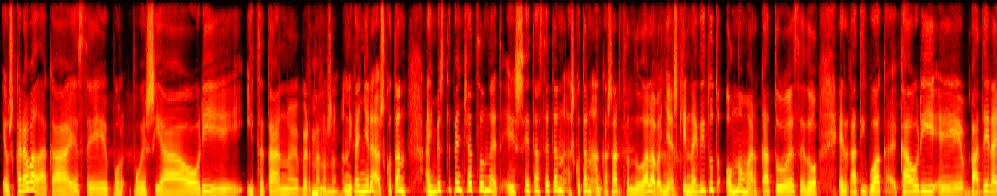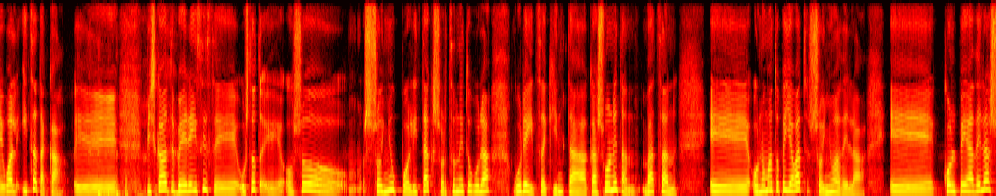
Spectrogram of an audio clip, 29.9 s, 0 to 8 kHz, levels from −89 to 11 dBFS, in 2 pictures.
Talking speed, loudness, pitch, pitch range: 130 wpm, -18 LUFS, 220 Hz, 200-255 Hz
